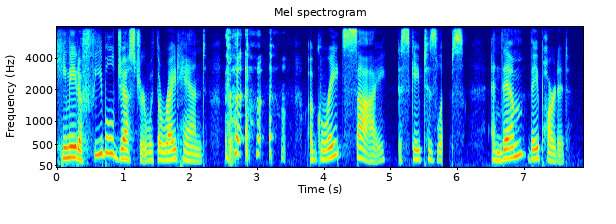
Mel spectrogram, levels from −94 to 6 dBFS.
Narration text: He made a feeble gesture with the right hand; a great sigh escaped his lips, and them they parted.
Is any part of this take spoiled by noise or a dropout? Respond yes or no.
yes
